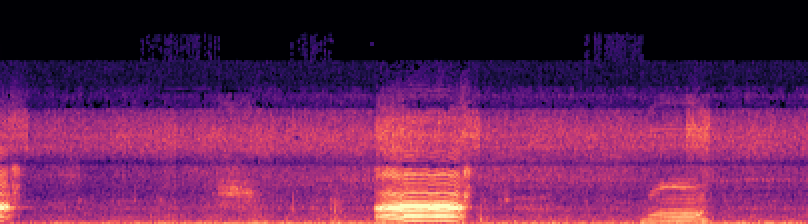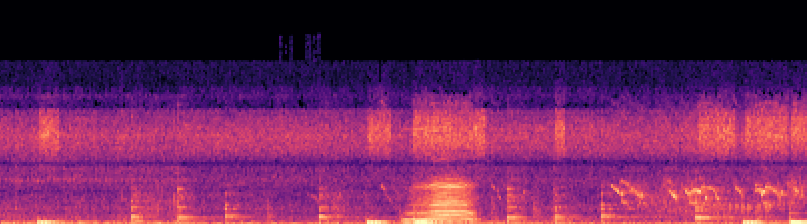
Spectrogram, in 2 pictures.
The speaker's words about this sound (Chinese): 好，你各位家听到的声音就是树懒叫的声音。那个发音的方式跟我儿子有点像。好，那我们就一起欣赏到这边。所以现在大家就知道树懒叫的声音是这样子，好，绝对不是上一集 Q&A 讲的那样。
